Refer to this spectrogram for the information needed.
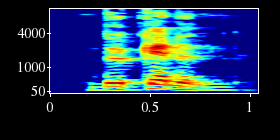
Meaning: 1. to acknowledge, confess 2. to see, to make out, to discern 3. to have sex, to know, have carnal knowledge
- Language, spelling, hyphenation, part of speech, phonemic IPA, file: Dutch, bekennen, be‧ken‧nen, verb, /bəˈkɛnə(n)/, Nl-bekennen.ogg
